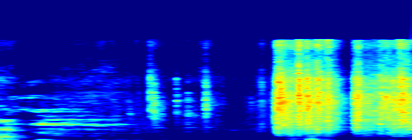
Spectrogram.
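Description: Sharp kitchen knife slicing down through a peeled pineapple beside the core: a brief, loud, scraping cut about a second and a half in.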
